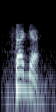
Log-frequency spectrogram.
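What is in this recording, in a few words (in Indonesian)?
"saja", Indonesian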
